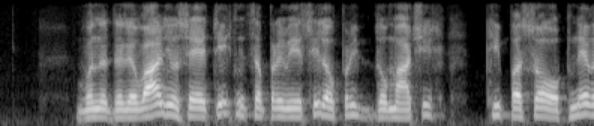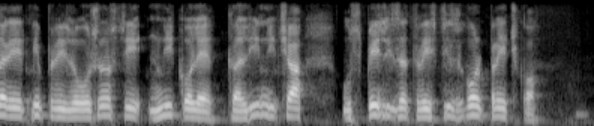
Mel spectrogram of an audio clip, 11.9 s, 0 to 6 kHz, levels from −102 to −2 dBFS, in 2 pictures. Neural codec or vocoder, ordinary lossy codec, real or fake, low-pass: codec, 16 kHz, 4 kbps, FunCodec, trained on LibriTTS, 50 frames a second; none; fake; 5.4 kHz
